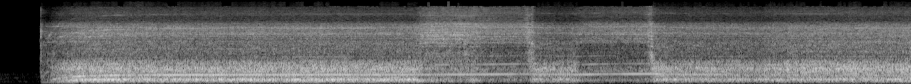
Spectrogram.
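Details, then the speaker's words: Karcher WD 2 shop vacuum, previously roaring loudly, runs with a steady, even whine and airflow hiss after motor bearing replacement and turbine cleaning. There is no rattle or grinding, and the turbine cleaning fixed the noise. "таки да чистка турбины нам дала положительный результат"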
